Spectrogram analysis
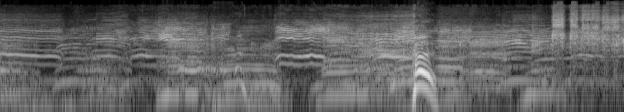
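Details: Group of lambs on the run calling constantly, short arched bleats overlapping in quick succession, with one sharp high rising-falling cry midway and a person speaking in the background.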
